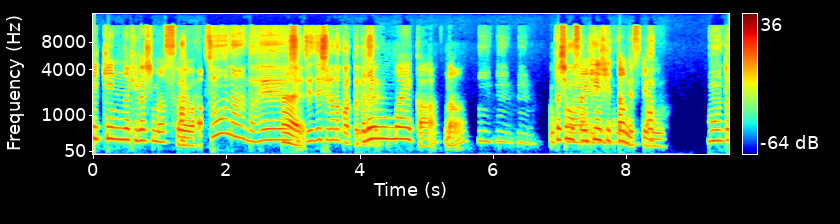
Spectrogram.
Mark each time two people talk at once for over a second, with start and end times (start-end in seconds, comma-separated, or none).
7.0-8.4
